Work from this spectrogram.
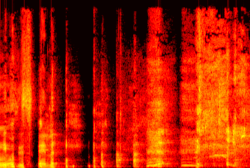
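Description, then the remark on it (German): A person recovering from a cold coughs repeatedly, laughter setting off the cough, a series of harsh, broken bursts tangled with breathy laughter and vocal sounds, loud and uneven over a few seconds. “aber wenn ich lachen muss, kommt immer noch dieser Hustenreiz”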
